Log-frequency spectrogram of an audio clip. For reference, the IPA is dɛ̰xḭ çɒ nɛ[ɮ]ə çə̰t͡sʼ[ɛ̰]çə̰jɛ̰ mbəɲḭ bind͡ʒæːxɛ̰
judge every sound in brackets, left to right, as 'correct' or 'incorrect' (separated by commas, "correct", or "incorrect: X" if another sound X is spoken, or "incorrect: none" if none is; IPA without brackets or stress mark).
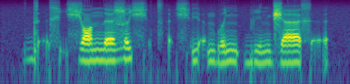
correct, correct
